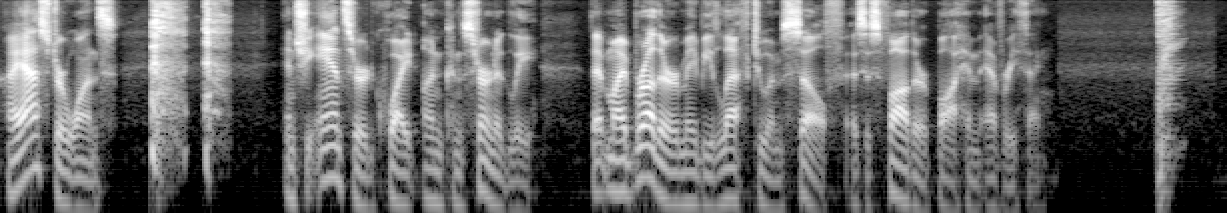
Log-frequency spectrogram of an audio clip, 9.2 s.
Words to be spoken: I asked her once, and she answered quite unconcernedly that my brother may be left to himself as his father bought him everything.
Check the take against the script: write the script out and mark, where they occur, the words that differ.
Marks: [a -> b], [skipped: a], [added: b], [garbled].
I asked her once, and she answered quite unconcernedly that my brother may be left to himself as his father bought him everything.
